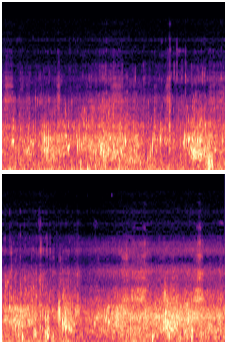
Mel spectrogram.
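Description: River water flowing and gurgling: a steady rush with irregular bubbling swirls.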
